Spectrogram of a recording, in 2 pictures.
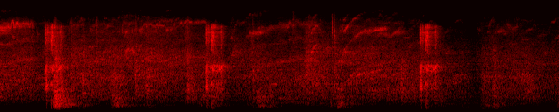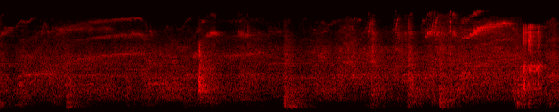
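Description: Radio-controlled cars thud and clatter as they land on ramps.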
